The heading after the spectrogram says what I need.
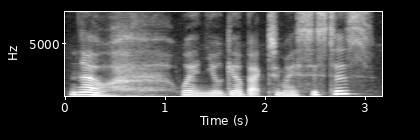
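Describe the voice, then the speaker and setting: A woman with a French accent playing a calm, protective immortal healer in an ASMR roleplay, soothing and often whispering. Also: medium pitch, slow pace, no echo. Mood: caring, wry.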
